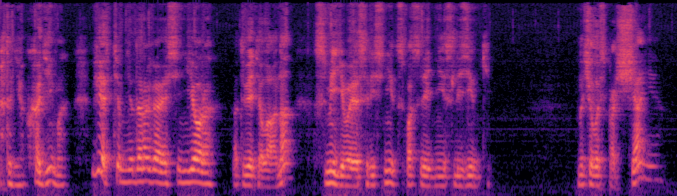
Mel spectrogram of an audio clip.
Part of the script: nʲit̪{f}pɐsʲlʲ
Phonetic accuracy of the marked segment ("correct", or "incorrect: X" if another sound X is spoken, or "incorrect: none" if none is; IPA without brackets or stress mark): incorrect: s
